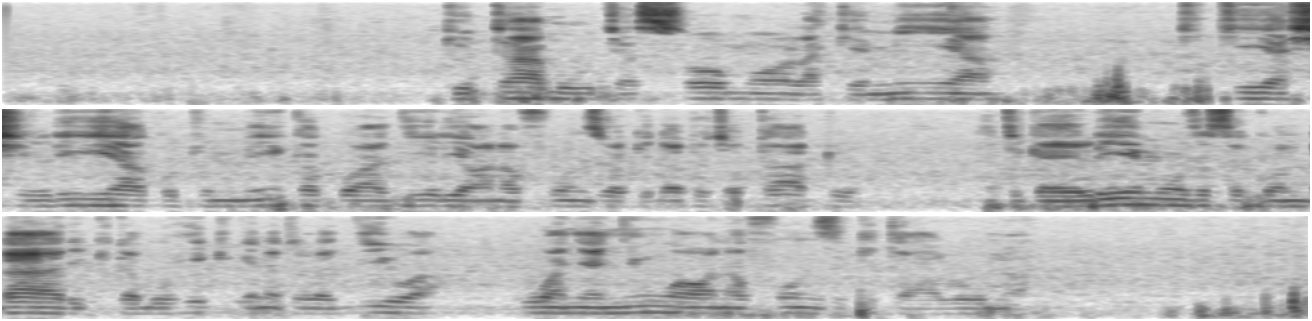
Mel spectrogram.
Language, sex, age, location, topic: Swahili, male, 18-24, Dar es Salaam, education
